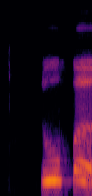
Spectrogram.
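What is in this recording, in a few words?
"lupa", Malay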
